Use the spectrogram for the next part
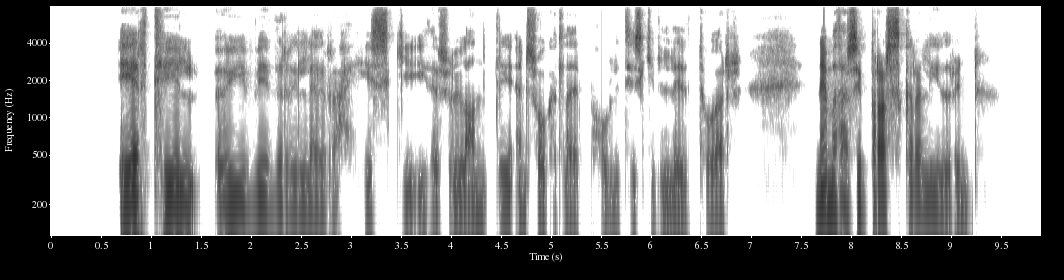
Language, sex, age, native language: Icelandic, male, 30-39, Icelandic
